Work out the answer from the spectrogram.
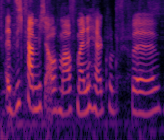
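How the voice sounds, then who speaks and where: Young woman from the Ruhr area, outspoken radio guest, slightly high voice. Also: fairly even intonation, a little fast, fairly bright tone, soft background music. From Ruhr area, Germany. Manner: chatty, laughs often, outspoken. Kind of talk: casual radio chat.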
